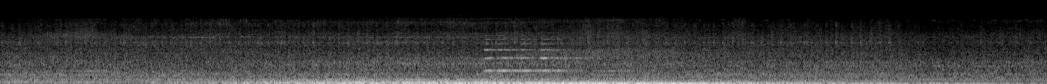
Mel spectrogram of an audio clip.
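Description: A small train rumbles along its tracks.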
